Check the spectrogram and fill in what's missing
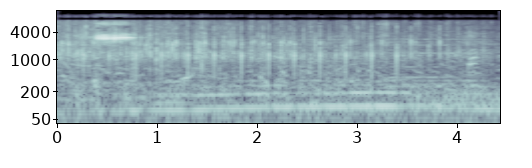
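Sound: farewell applause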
